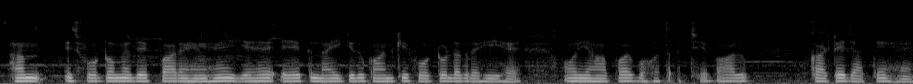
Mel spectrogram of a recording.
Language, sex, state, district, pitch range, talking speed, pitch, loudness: Hindi, male, Uttar Pradesh, Muzaffarnagar, 140-150 Hz, 185 wpm, 145 Hz, -29 LUFS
